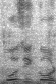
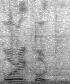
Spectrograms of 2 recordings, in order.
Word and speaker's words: Kozhikode: It is not Kozhikode as people try to read that. It's Kozhikode. It's Kori. That you cannot write in English. That's why we write Z.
